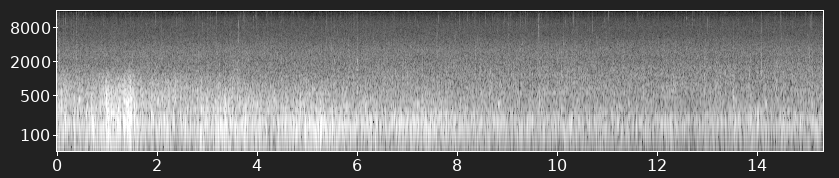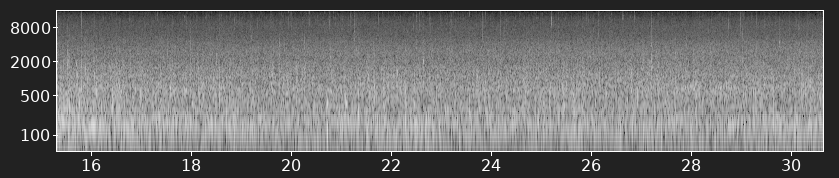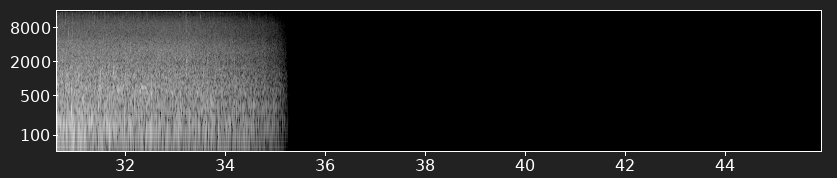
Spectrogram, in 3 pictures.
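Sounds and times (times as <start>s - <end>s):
low rumble of thunder: 0.0s - 9.4s
steady rain: 0.0s - 35.3s.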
